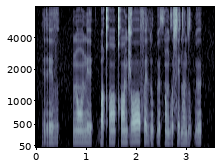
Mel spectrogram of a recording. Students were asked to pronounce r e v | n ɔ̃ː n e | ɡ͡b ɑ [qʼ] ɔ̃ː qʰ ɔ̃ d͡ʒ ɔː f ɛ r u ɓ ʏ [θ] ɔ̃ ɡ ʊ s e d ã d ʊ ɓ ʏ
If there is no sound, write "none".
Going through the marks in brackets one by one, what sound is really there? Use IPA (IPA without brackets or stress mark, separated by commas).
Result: qʼ, θ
